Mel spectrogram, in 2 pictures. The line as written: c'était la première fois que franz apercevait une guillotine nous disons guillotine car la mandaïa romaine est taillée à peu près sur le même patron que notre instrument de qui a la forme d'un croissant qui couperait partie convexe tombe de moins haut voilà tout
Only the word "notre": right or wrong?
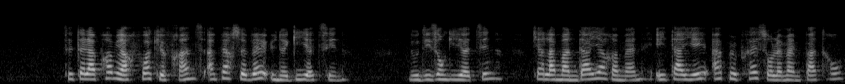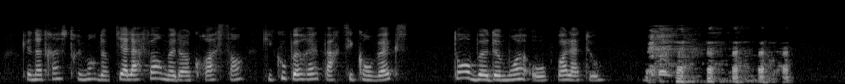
right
